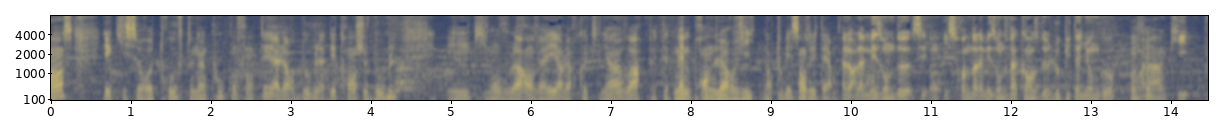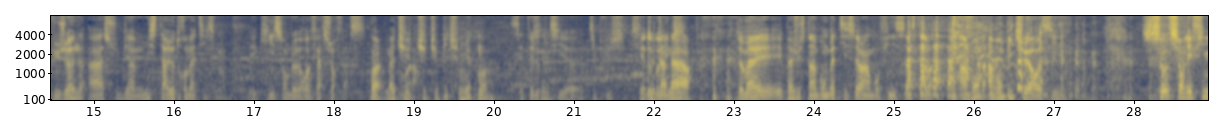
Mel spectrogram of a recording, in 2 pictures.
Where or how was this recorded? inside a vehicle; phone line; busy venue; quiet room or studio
busy venue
